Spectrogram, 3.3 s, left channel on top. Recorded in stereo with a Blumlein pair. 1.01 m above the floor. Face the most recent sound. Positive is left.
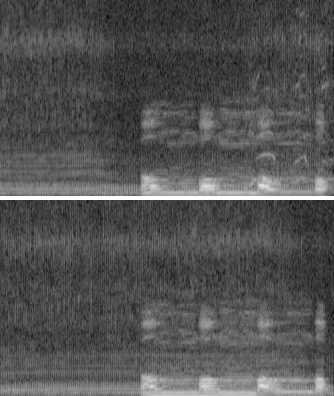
turn(degrees=-5)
